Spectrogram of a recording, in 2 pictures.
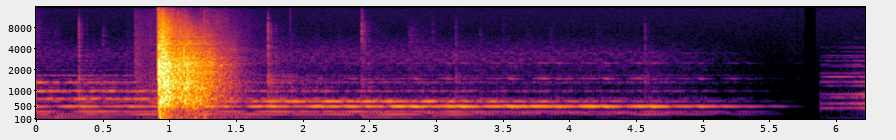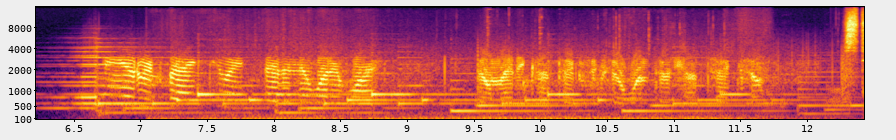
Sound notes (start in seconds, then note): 0.9 gun blasting; 1.5 gentle music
